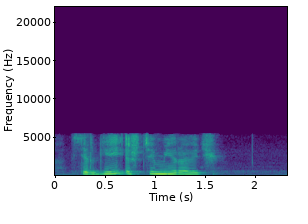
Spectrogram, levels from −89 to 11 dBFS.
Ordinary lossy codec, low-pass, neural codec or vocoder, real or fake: MP3, 48 kbps; 5.4 kHz; vocoder, 44.1 kHz, 128 mel bands every 256 samples, BigVGAN v2; fake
